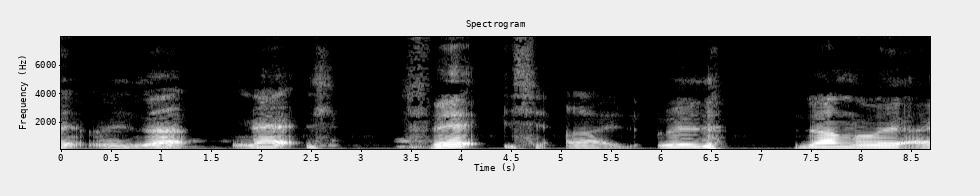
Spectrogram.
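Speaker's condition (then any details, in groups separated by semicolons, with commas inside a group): Cerebral palsy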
